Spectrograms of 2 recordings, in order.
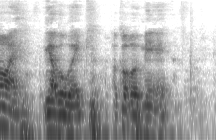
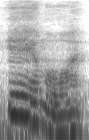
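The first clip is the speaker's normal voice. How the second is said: lightly voiced woman; 9 semitones higher than usual. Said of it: "She went".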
